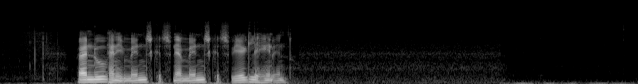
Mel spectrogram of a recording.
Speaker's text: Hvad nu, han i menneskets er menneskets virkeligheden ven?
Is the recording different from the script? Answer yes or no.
no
